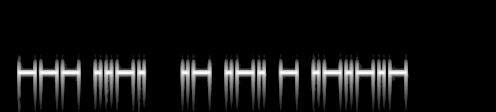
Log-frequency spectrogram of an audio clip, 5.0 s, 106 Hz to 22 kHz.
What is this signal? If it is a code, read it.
Morse code, heard as a keyed tone, about 21 wpm, 700 Hz. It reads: OF ART.
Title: Sentences from Top 1000 Words - Review Part 3 - 22wpm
